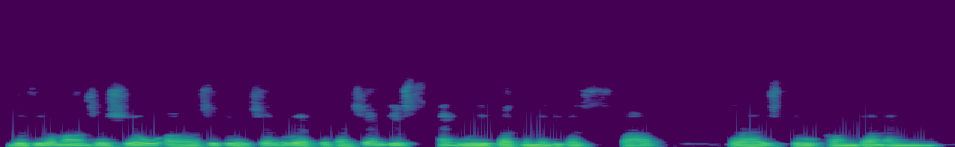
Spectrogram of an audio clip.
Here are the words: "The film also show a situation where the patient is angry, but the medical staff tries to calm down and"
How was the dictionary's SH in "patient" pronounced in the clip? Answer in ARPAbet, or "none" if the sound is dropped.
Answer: S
